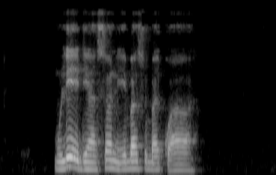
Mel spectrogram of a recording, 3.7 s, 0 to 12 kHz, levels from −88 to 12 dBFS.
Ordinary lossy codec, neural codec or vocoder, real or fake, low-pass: Opus, 24 kbps; none; real; 7.2 kHz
